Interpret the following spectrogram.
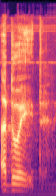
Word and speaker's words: Advait: the actual pronunciation is advait it is but we have a bad habit of pronouncing it with the ah have you heard somebody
